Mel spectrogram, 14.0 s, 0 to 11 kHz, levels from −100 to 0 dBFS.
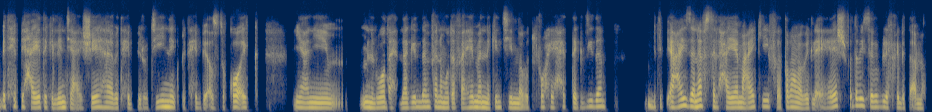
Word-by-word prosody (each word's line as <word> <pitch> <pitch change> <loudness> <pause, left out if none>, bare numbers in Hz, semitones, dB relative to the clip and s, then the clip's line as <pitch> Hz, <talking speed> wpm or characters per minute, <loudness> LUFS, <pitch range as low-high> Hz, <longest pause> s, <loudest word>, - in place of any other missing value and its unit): بتحبّي 170 -3 -2
حياتِك 150 0 +2
اللي 135 +1 0
أنتِ 155 0 +1
عايشاها، 155 0 +1
بتحبّي 135 -2 -5
روتينِك، 160 +3 +1
بتحبّي - - -5
أصدقائِك. - - 0 0.5
يعني 145 -1 +2 0.5
من 155 -1 +2
الواضح 145 +1 0
ده 140 +1 +1
جدًا، 155 +3 -1
فأنا 165 -1 -1
متفهّمة 150 +1 0
إنِك 145 -1 +1
أنتِ 155 -1 -4
أمّا 140 -1 +2
بتروحي 160 -1 -5
حِتّة 170 - -2
جديدة 175 +4 -3 0.6
بتبقي - - -4
عايزة 190 -1 +5
نَفْس 185 0 +3
الحياة 150 -2 +2
معاكِ، 150 +2 +2 0.2
فطبعًا 160 -1 -1
ما 140 - +3
بتلاقيهاش، 145 +7 +1
فده 205 - -2
بيسبّب 165 -5 +1
لِك 155 -2 0
خيبة 140 -2 -4
أمل. 130 - -2
155 Hz, 150 wpm, -24 LUFS, 145-165 Hz, 0.6 s, عايزة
